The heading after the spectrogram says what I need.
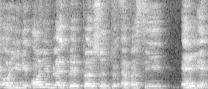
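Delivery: ordinary talk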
